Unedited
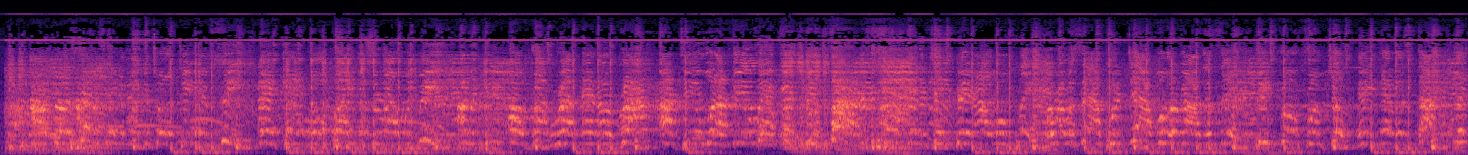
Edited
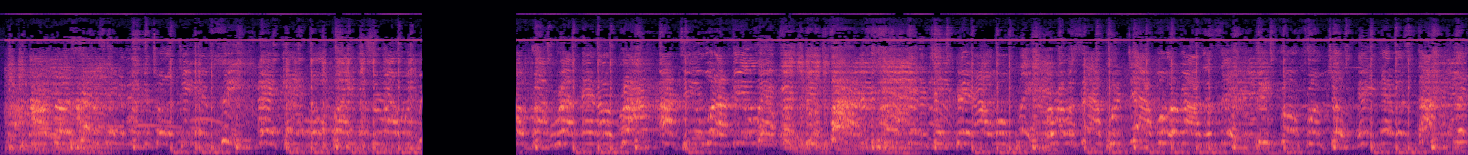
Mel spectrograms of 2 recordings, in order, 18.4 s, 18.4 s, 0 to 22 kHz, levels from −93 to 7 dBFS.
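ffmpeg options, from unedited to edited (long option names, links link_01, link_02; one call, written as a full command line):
ffmpeg -i in.wav -filter_complex "[0:a]asplit=3[link_01][link_02][link_03];[link_01]atrim=end=5.28,asetpts=PTS-STARTPTS,afade=type=out:start_time=5.276:duration=0.004:curve=hsin[link_04];[link_02]atrim=start=5.28:end=6.46,asetpts=PTS-STARTPTS,volume=0[link_05];[link_03]atrim=start=6.46,asetpts=PTS-STARTPTS,afade=type=in:duration=0.004:curve=hsin[link_06];[link_04][link_05][link_06]concat=n=3:v=0:a=1" out.wav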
